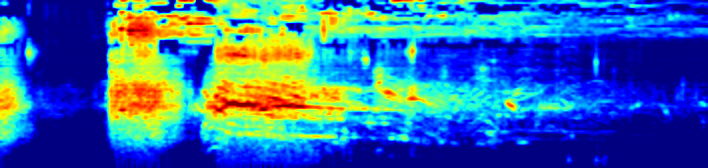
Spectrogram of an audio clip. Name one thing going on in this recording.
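A short triumphant game fanfare plays loudly, then rings out.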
